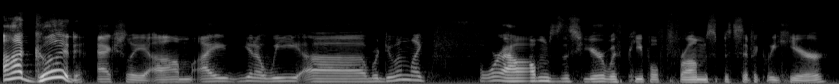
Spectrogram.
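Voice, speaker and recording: A man chatting over a video call about his comedy work, jumping up in pitch whenever he quotes people in his stories. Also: a little slow, no room sound. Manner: animated storyteller with sudden pitch jumps when quoting people. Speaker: comedian and comedy label engineer. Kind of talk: casual video-call podcast chat. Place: home in a college town.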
